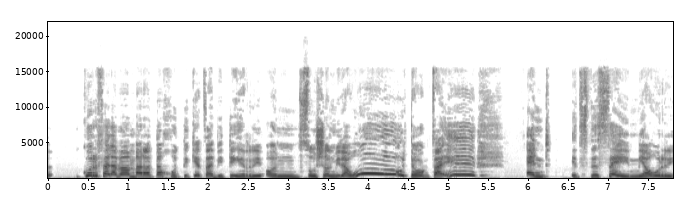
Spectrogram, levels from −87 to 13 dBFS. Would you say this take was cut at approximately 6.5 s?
yes; 1 cut; at 6.5 s

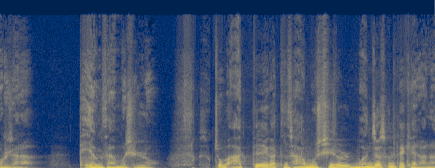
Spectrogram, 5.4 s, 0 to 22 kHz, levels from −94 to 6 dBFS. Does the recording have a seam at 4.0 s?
no; 1 cut; at 2.6 s

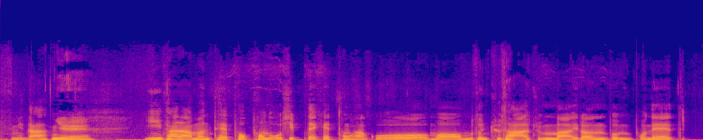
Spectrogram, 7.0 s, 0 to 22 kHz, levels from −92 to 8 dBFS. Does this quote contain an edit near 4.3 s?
no; 1 cut; at 1.4 s

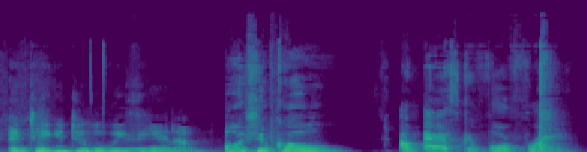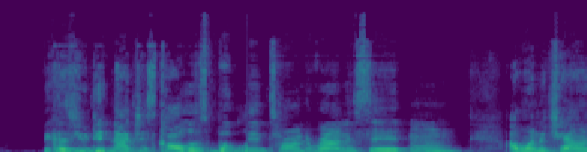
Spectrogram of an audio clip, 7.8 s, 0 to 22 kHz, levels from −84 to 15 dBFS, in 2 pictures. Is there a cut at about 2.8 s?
no; 2 cuts; at 1.5 s, 5.5 s

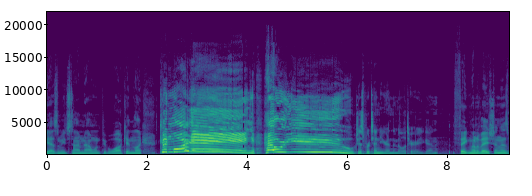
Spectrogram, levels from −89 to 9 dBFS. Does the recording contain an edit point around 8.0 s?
yes; 1 cut; at 8.0 s

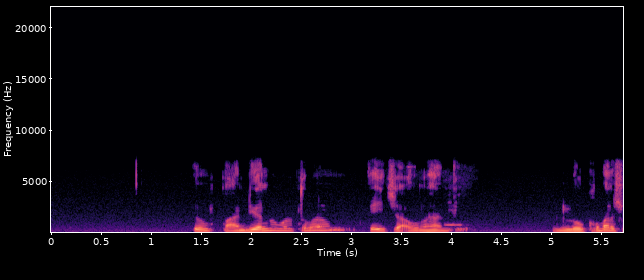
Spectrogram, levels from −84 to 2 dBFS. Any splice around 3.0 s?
no; 0 cuts

